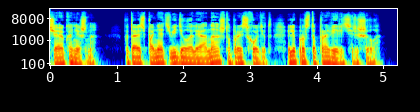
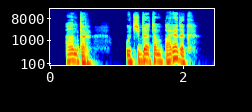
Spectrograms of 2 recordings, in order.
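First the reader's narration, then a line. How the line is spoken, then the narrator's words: Worried question. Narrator (Russian): спрашивает взволнованно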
